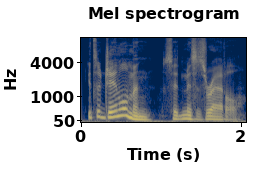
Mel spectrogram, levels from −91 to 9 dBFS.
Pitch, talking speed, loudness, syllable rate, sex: 145 Hz, 175 wpm, -16 LUFS, 5.0 syllables/s, male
